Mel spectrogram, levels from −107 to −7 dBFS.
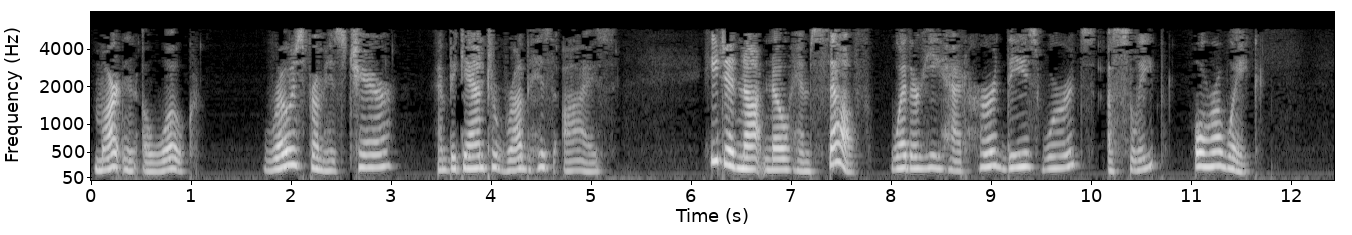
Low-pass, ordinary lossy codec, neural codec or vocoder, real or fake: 7.2 kHz; MP3, 24 kbps; none; real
